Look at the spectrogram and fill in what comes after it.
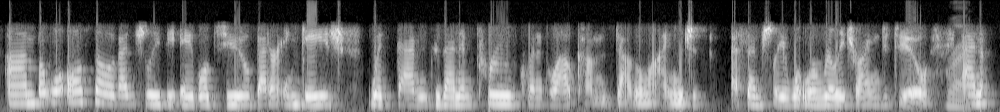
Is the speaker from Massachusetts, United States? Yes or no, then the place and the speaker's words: yes; Southborough, Massachusetts, United States; growing up in Southborough, Massachusetts, I didn't grow up around a lot of diversity.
